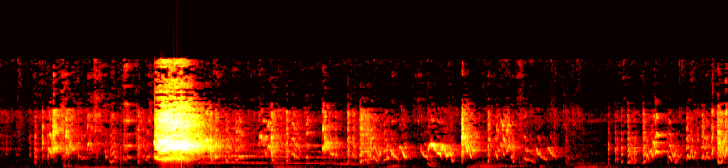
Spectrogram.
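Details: Tame pet cockatiel letting out one loud harsh squawk, followed by a run of softer varied chirps and short whistled notes across the rest of the recording.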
